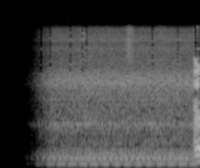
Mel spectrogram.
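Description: Dead silence for about a third of a second, then a steady low hum with faint hiss from the recording's background, running under the lecture mic until a word starts at the very end.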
